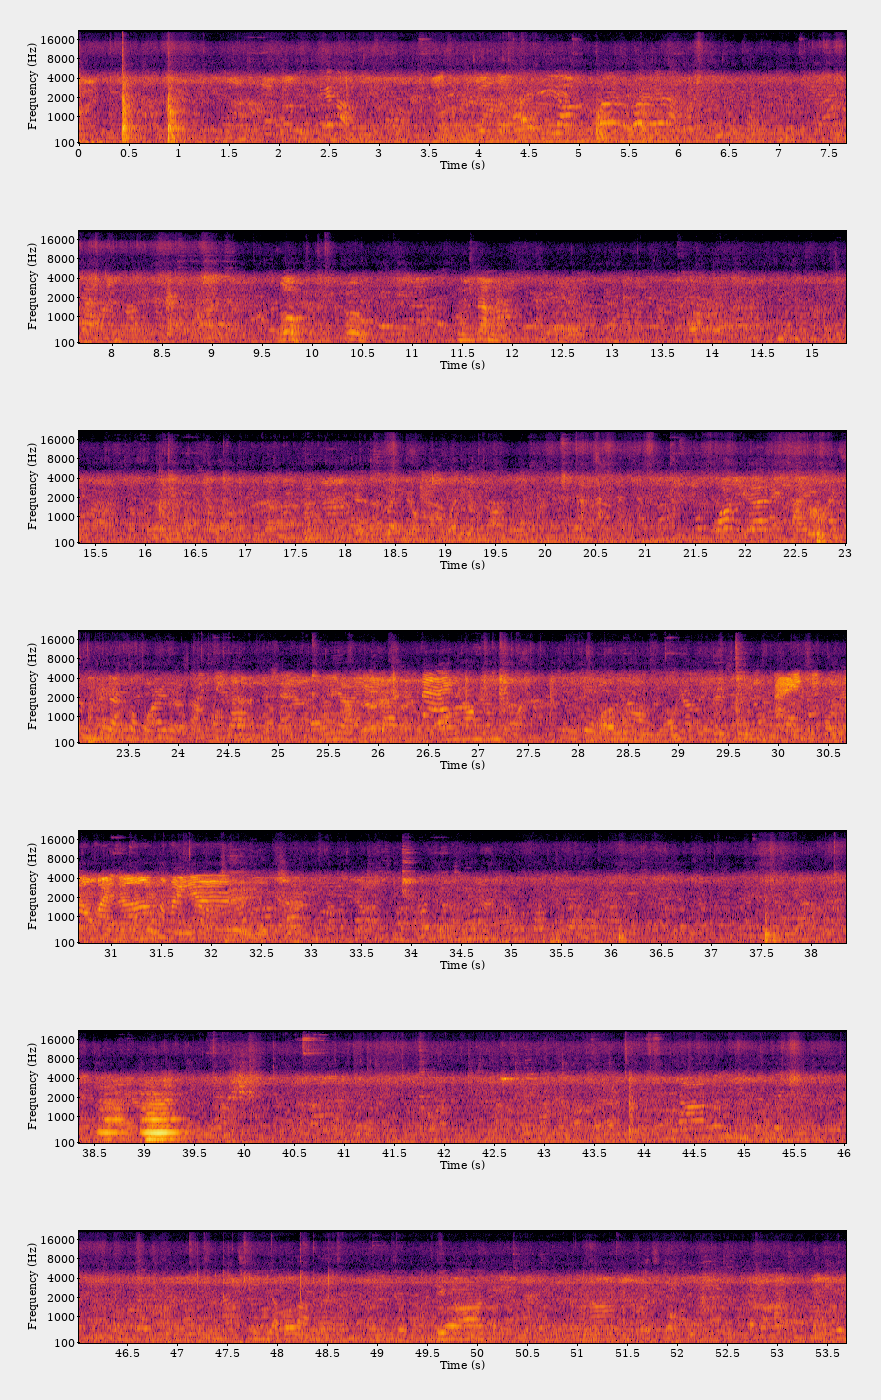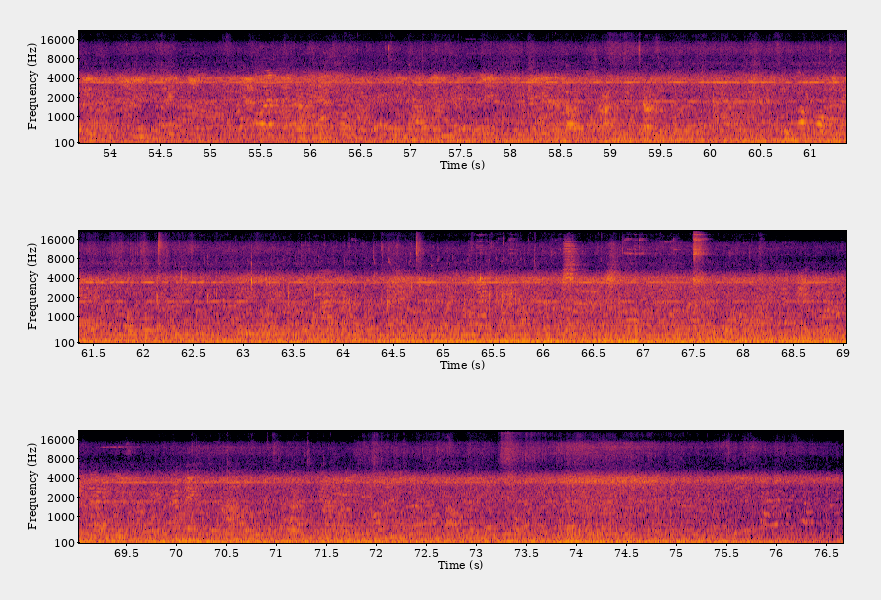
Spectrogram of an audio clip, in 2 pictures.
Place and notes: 鴨母寮市場, North Dist., Tainan City - Old market
Old market, Sellers selling sound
